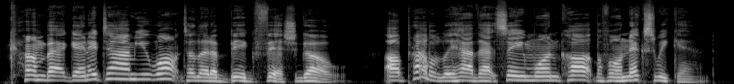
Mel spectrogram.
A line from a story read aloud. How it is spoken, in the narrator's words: he laughed and said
